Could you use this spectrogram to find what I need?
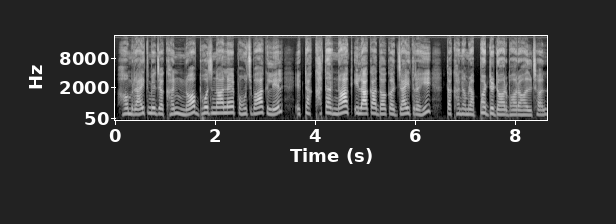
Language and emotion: Maithili, fearful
